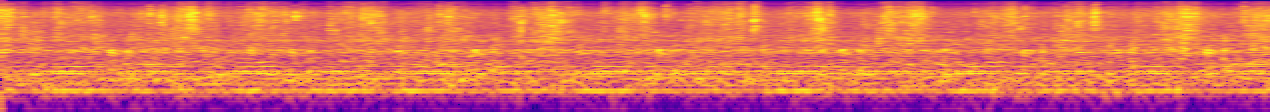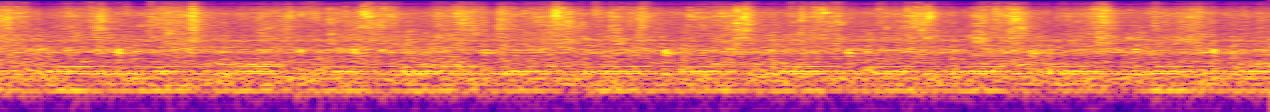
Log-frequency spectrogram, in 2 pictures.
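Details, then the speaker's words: Speed Queen washer agitating after a repair of its earlier loud agitation rattle: a smooth back-and-forth water swish with no rattle or knock, with the microphone at normal distance near the camera. It now runs quietly. "in a normal distance now I have the microphone near the camera nice and quiet especially when there's some Suds in SHO like this"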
